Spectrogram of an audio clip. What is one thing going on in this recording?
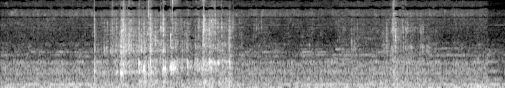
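Ice cubes clatter into a glass.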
